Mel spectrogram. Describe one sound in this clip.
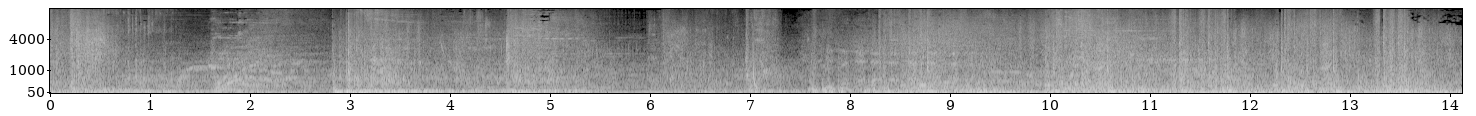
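Game character abilities burst with loud impacts.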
